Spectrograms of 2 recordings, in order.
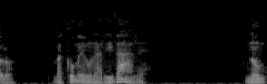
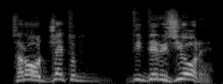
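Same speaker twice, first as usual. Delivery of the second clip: much higher, louder aghast protest; stunned outraged general; 4 dB louder than usual. A narrator's reading. Ferraud aghast at his sentence, high outraged protest. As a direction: cry out in disbelief at the absurdity. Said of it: "con accenti di profonda e sbigottita convinzione".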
